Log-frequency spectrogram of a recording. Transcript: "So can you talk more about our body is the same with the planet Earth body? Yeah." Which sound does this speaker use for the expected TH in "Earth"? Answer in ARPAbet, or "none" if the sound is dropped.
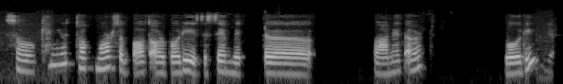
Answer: T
